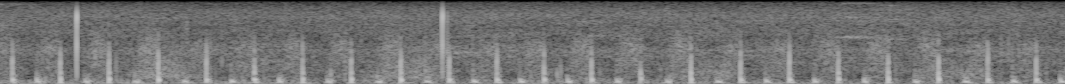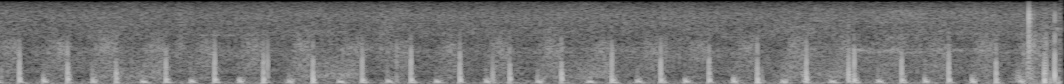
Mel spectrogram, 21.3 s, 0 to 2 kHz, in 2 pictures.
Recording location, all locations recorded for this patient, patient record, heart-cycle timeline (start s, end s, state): pulmonary valve (PV)
aortic valve (AV)+pulmonary valve (PV)+tricuspid valve (TV)+mitral valve (MV)
#Age: Child
#Sex: Female
#Height: 88.0 cm
#Weight: 12.5 kg
#Pregnancy status: False
#Murmur: Present
#Murmur locations: aortic valve (AV)+mitral valve (MV)+pulmonary valve (PV)+tricuspid valve (TV)
#Most audible location: tricuspid valve (TV)
#Systolic murmur timing: Holosystolic
#Systolic murmur shape: Plateau
#Systolic murmur grading: II/VI
#Systolic murmur pitch: Low
#Systolic murmur quality: Blowing
#Diastolic murmur timing: nan
#Diastolic murmur shape: nan
#Diastolic murmur grading: nan
#Diastolic murmur pitch: nan
#Diastolic murmur quality: nan
#Outcome: Abnormal
#Campaign: 2015 screening campaign
0.00	1.29	unannotated
1.29	1.36	diastole
1.36	1.48	S1
1.48	1.58	systole
1.58	1.72	S2
1.72	1.86	diastole
1.86	1.98	S1
1.98	2.06	systole
2.06	2.16	S2
2.16	2.32	diastole
2.32	2.46	S1
2.46	2.54	systole
2.54	2.68	S2
2.68	2.80	diastole
2.80	2.90	S1
2.90	3.02	systole
3.02	3.16	S2
3.16	3.30	diastole
3.30	3.40	S1
3.40	3.52	systole
3.52	3.62	S2
3.62	3.78	diastole
3.78	3.90	S1
3.90	4.02	systole
4.02	4.12	S2
4.12	4.28	diastole
4.28	4.40	S1
4.40	4.50	systole
4.50	4.60	S2
4.60	4.74	diastole
4.74	4.86	S1
4.86	4.98	systole
4.98	5.08	S2
5.08	5.22	diastole
5.22	5.32	S1
5.32	5.44	systole
5.44	5.54	S2
5.54	5.68	diastole
5.68	5.80	S1
5.80	5.92	systole
5.92	6.02	S2
6.02	6.18	diastole
6.18	6.28	S1
6.28	6.40	systole
6.40	6.52	S2
6.52	6.68	diastole
6.68	6.80	S1
6.80	6.92	systole
6.92	7.02	S2
7.02	7.18	diastole
7.18	7.30	S1
7.30	7.42	systole
7.42	7.52	S2
7.52	7.68	diastole
7.68	7.78	S1
7.78	7.90	systole
7.90	8.00	S2
8.00	8.16	diastole
8.16	8.26	S1
8.26	8.40	systole
8.40	8.50	S2
8.50	8.68	diastole
8.68	8.78	S1
8.78	8.90	systole
8.90	9.00	S2
9.00	9.18	diastole
9.18	9.28	S1
9.28	9.40	systole
9.40	9.50	S2
9.50	9.66	diastole
9.66	9.78	S1
9.78	9.88	systole
9.88	9.98	S2
9.98	10.14	diastole
10.14	10.26	S1
10.26	10.38	systole
10.38	10.48	S2
10.48	10.62	diastole
10.62	10.74	S1
10.74	10.86	systole
10.86	10.96	S2
10.96	11.10	diastole
11.10	11.20	S1
11.20	11.34	systole
11.34	11.44	S2
11.44	11.60	diastole
11.60	11.72	S1
11.72	11.82	systole
11.82	11.92	S2
11.92	12.08	diastole
12.08	12.20	S1
12.20	12.32	systole
12.32	12.42	S2
12.42	12.58	diastole
12.58	12.68	S1
12.68	12.78	systole
12.78	12.90	S2
12.90	13.06	diastole
13.06	13.16	S1
13.16	13.28	systole
13.28	13.40	S2
13.40	13.56	diastole
13.56	13.66	S1
13.66	13.78	systole
13.78	13.90	S2
13.90	14.06	diastole
14.06	14.20	S1
14.20	14.28	systole
14.28	14.38	S2
14.38	14.54	diastole
14.54	14.66	S1
14.66	14.74	systole
14.74	14.88	S2
14.88	15.04	diastole
15.04	15.14	S1
15.14	15.24	systole
15.24	15.36	S2
15.36	15.54	diastole
15.54	15.66	S1
15.66	15.76	systole
15.76	15.88	S2
15.88	16.04	diastole
16.04	16.16	S1
16.16	16.28	systole
16.28	16.38	S2
16.38	16.52	diastole
16.52	16.66	S1
16.66	16.78	systole
16.78	16.88	S2
16.88	17.04	diastole
17.04	17.14	S1
17.14	17.24	systole
17.24	17.38	S2
17.38	17.52	diastole
17.52	17.62	S1
17.62	17.76	systole
17.76	17.86	S2
17.86	18.00	diastole
18.00	18.10	S1
18.10	18.20	systole
18.20	18.34	S2
18.34	18.50	diastole
18.50	18.60	S1
18.60	18.70	systole
18.70	18.82	S2
18.82	18.98	diastole
18.98	19.10	S1
19.10	19.16	systole
19.16	19.30	S2
19.30	19.46	diastole
19.46	19.56	S1
19.56	19.68	systole
19.68	19.78	S2
19.78	19.92	diastole
19.92	20.02	S1
20.02	20.12	systole
20.12	20.26	S2
20.26	20.40	diastole
20.40	20.50	S1
20.50	20.60	systole
20.60	20.72	S2
20.72	20.88	diastole
20.88	21.30	unannotated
